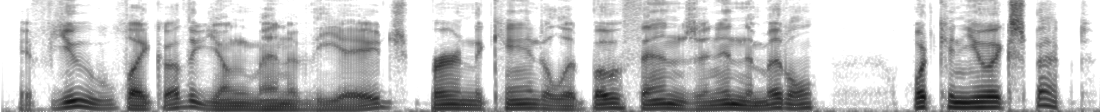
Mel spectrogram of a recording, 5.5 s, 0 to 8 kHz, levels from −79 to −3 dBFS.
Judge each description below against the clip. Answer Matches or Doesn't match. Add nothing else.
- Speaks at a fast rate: Matches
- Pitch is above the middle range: Doesn't match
